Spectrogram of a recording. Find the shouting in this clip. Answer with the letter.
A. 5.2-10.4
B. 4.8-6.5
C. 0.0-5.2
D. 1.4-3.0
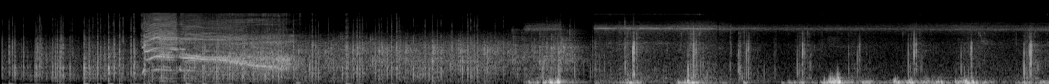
D.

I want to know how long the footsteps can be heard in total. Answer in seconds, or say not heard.
5 s.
